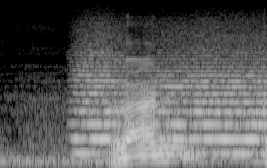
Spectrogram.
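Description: A man's voice holding one long drawn-out vowel about half a second in. It rises in pitch at first, then stays level, and runs straight on into speech.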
